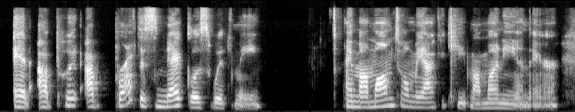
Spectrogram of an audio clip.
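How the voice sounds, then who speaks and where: In a dry, close recording with no echo, a woman has an unremarkable speaking voice, lively intonation and a moderate pace. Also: medium pitch for a woman, quiet background. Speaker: podcast co-host. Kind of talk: casual chat.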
